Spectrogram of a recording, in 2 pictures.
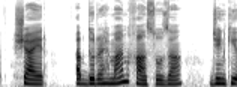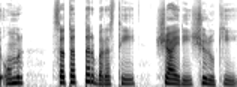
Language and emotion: Urdu, neutral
